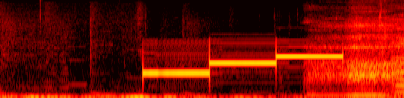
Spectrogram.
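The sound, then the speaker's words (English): Telephone line tones heard after dialing an unallocated number with a Greater Manchester area code: three steady, clear tones step upward in pitch one after another, following a few faint clicks. “Funny thing is, it says on the screen, right, I've just dialed, unallocated number, but it still says Manchester area, Greater Manchester.”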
